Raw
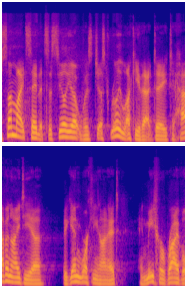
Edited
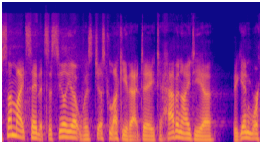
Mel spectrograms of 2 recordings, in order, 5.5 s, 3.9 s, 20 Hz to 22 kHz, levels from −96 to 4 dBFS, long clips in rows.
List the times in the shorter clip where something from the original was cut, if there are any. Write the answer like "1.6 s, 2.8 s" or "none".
1.6 s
